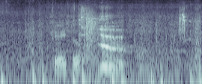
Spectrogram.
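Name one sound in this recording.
A young man talks briefly into a microphone.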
